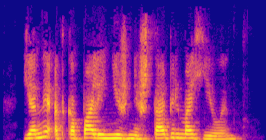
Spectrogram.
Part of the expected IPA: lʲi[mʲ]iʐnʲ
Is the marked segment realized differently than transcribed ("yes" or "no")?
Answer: yes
